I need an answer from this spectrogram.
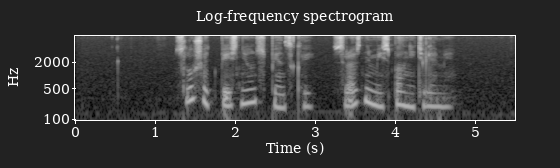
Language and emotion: Russian, neutral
